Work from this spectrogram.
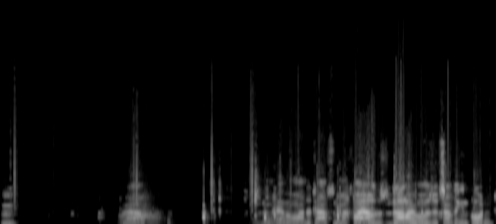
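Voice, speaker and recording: A man's voice: fairly low pitch, animated, moderate pace, pauses often, noisy background, lightly acted. A man playing a guarded, evasive doctor with something to hide, in a 1950s radio drama. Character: evasive, defensive male doctor hiding a crime. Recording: dull lo-fi old radio recording.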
